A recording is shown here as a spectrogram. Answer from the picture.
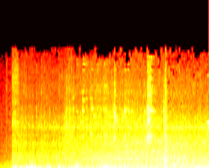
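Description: Steady outdoor rumble of a heavy vehicle such as a truck running nearby, starting abruptly just after the start, with a few faint clicks.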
